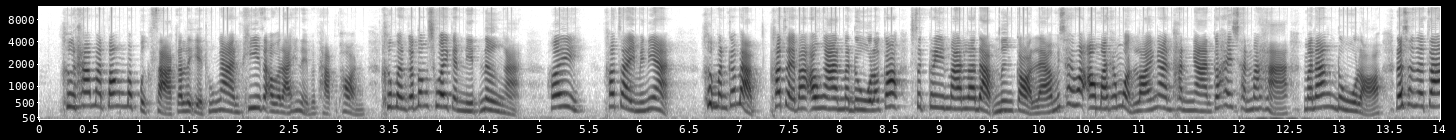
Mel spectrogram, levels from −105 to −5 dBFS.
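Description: From start to finish the speech carries a buzz at about 25 Hz, the signature of a resampler restarted on every block. The sound points to a 48 kHz to 24 kHz conversion done in separate 40 ms chunks, each converted without its neighbours' samples, leaving a small error at every seam. Unlike mains hum, which persists through pauses, these ticks vanish whenever the speech stops, and they sit exactly on the block rate.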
